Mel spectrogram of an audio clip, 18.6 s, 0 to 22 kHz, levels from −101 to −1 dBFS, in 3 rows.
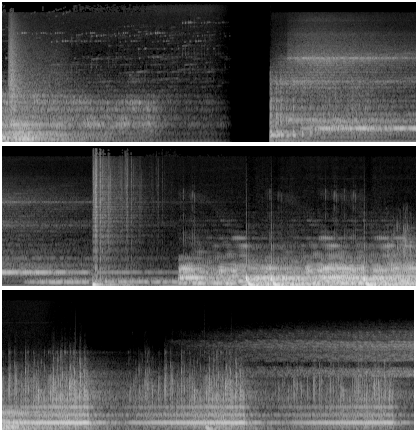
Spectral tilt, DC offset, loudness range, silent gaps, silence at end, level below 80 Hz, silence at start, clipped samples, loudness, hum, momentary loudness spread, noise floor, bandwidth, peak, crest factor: -7 dB/octave; under 0.1%; 15 LU; 3.44-4.01 s; 0 s; -34 dBFS; 0 s; under 0.1%; -28 LUFS; none; 20 LU; -62 dBFS; 19.5 kHz; -8 dBFS; 20 dB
